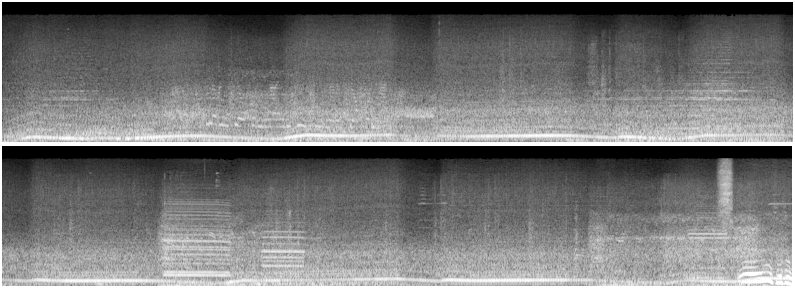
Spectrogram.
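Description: Car engine in the L.A. Noire video game, a steady mid-pitched drone rising and falling with repeated revs, with a horn-like toot near the middle and a bright tone at the end, under music and talk.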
